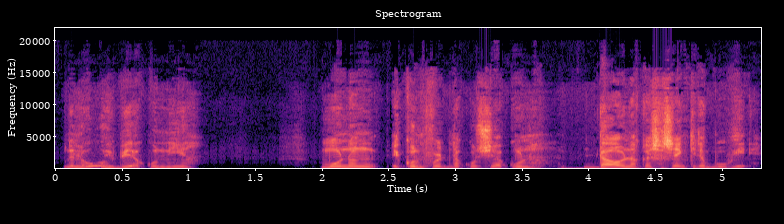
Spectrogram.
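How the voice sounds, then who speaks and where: A man's voice: fairly high pitch, lively intonation, moderate pace, a bit bright, breathy edge, no room sound. An actor playing an earnest, lovestruck male student, speaking expressively in a radio drama over music. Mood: troubled. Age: young adult. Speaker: letter narrator and lead character. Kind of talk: radio drama acting and narration. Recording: music under the voice.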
